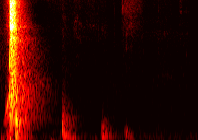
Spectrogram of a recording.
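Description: Cobra Darkspeed LS driver striking a golf ball off the tee with a sharp crack, followed by three softer thuds that grow fainter.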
